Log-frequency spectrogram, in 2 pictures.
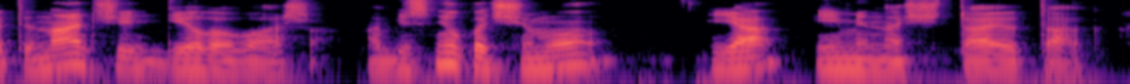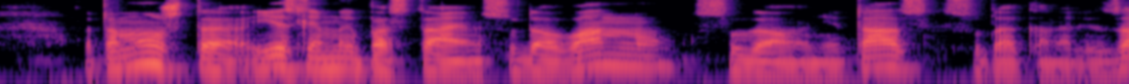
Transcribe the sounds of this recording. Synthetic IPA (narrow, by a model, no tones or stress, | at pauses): t̪ɪnat͡ɕɪdʲe̞lˠəvaʂə | ɐbjɪsʲnʲupət͡ɕɪmu | jaimʲɪnːəɕːɪ̥t̪ajʊt̪a̰k | pət̪ɐmuʂt̪ojesʲlʲɪmɨpɐst̪avʲɪmsʲʊd̪avanːʊsʲʊd̪aʊnʲɪt̪assʊd̪a̰kənəlʲɪz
